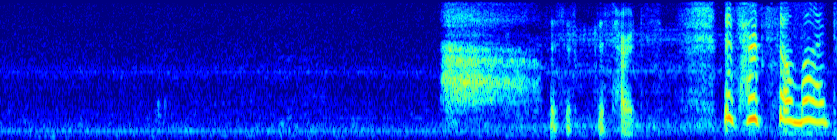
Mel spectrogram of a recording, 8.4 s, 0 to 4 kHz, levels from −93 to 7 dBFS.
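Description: A noise suppressor designed for speech has been left running on this non-speech audio. It treats sustained tones, ambience and decay as noise and pulls them down, so the level pumps up and down by around 10 dB across the clip. Attacks pass through while anything held sinks. On a waveform, the envelope ducks shortly after each onset instead of holding steady. On a spectrogram, sustained partials fade or flicker rather than running as continuous lines.

The sound cut by the noise suppressor is clearest from 0.01 to 4.42 s. There, steady or fading material is turned down by as much as about 11 dB, and tails are cut short instead of decaying naturally. A shorter dip of about 8 dB follows between 6.63 and 6.87 s. Both show as hollowed-out stretches in the waveform and as dimmed, truncated energy on the spectrogram. The call path's G.711 A-law coding leaves a flat ceiling with nothing above 4 kHz.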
